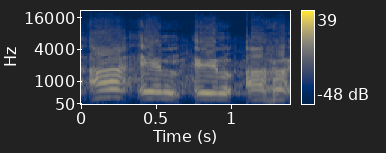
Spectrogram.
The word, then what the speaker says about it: Allah: Itulah tulisan A L L A H, itu kaidah bacanya itu Allah.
